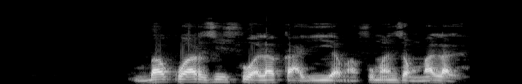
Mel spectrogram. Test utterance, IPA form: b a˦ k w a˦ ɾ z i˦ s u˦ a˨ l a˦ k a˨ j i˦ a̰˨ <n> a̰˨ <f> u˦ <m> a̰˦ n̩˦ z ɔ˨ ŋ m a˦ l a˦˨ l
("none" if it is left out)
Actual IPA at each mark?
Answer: m, f, m

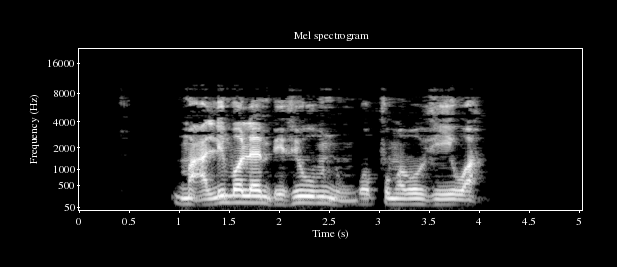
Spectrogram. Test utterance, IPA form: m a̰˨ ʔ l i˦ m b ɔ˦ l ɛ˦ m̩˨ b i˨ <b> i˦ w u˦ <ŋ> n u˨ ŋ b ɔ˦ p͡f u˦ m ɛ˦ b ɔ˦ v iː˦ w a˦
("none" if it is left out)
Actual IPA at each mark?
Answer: v, m

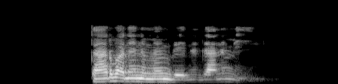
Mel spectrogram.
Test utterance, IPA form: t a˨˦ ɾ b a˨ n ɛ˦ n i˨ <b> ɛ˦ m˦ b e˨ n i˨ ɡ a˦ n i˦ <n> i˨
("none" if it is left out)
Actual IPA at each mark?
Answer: m, m

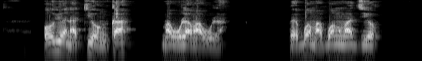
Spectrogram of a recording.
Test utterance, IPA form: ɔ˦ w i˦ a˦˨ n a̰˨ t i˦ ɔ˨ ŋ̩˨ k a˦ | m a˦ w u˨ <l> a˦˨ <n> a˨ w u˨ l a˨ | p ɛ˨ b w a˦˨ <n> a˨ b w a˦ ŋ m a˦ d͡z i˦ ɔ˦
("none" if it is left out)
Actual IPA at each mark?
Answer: l, m, m

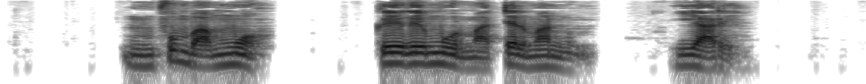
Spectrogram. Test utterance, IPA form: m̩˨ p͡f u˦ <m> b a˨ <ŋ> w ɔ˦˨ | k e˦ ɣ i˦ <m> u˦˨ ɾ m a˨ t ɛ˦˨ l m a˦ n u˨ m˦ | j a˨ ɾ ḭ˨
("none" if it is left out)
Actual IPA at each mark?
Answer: m, m, m

